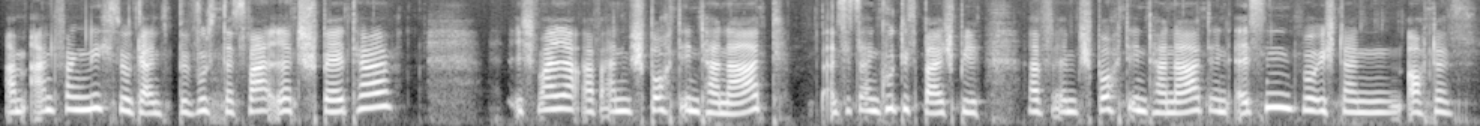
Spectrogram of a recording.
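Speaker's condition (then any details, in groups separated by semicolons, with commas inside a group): Deafness; learned speaking as child using balloons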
